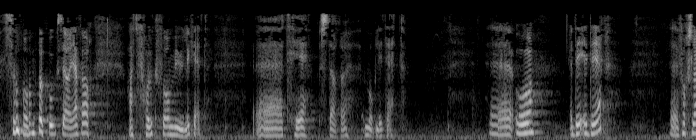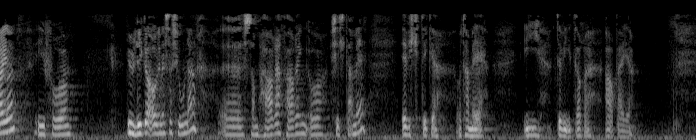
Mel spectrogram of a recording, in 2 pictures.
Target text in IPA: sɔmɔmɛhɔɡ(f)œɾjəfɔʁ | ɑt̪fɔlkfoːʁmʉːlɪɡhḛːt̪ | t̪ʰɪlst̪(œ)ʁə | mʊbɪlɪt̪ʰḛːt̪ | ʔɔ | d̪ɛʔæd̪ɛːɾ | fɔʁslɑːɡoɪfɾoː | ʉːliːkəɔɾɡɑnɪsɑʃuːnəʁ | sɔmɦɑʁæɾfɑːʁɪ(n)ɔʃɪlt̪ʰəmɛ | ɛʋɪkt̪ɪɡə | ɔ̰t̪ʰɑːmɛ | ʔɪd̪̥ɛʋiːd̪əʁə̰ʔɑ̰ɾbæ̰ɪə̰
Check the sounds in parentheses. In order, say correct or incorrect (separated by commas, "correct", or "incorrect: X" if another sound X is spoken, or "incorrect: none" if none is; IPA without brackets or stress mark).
incorrect: s, correct, incorrect: ŋ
